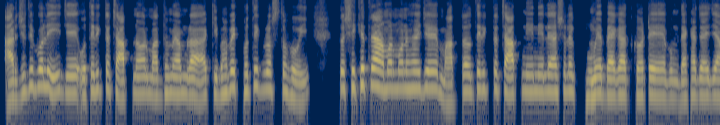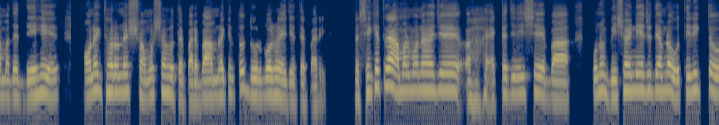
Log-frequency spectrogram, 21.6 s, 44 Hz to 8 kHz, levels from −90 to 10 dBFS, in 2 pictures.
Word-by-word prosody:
আর 135 - +5
যদি 180 +6 -3
বলি 220 -4 +3 0.2
যে, 170 - +1 0.2
অতিরিক্ত 185 +4 -3
চাপ 140 0 +5
নেওয়ার 165 0 0
মাধ্যমে 165 +3 -3
আমরা 155 -2 +2 0.3
কীভাবে 165 +5 0
ক্ষতিগ্রস্ত 195 +1 -3 0.2
হই? 130 -3 -1 0.5
তো - - +1
সেক্ষেত্রে 235 +3 +4
আমার 200 +1 +1
মনে 200 0 -1
হয় 205 0 0
যে, 205 - +4 0.2
মাত্রা 120 +8 -3
অতিরিক্ত 195 +2 -5
চাপ 160 -2 +6
নিয়ে 180 0 -4
নিলে 175 +1 -1
আসলে, 180 +1 -4 0.2
ঘুমের 155 +3 +1
ব্যাঘাত 150 0 +4
ঘটে 150 +1 +2 0.2
এবং 140 +1 -7
দেখা 140 +3 -1
যায় 150 -1 +1
যে, 150 - 0
আমাদের 145 +1 -3
দেহের 150 0 +1 0.5
অনেক 185 +4 +2
ধরনের 180 0 +2
সমস্যা 155 +4 -2
হতে 155 -3 -1
পারে 130 0 +1
বা 145 - +7
আমরা 150 +1 -2
কিন্তু 160 +5 -6
দুর্বল 150 0 +2
হয়ে 140 -3 +1
যেতে 125 -2 -5
পারি। 110 0 -7 0.4
তো - - -4
সেক্ষেত্রে 215 +6 +2
আমার 185 +1 0
মনে 190 0 +1
হয় 190 -1 +2
যে, 190 - +2 0.4
হা 130 - -9 0.2
১ - - -18
টা 160 - 0
জিনিসে 165 +1 -3 0.2
বা 135 -1 +4 0.5
কোনো 160 +4 0 0.2
বিষয় 185 +6 +1
নিয়ে 185 0 +1
যদি 185 0 -3
আমরা 185 +1 +2
অতিরিক্ত 175 +6 -4
165 Hz, 170 wpm, -23 LUFS, 150-185 Hz, 0.5 s, বা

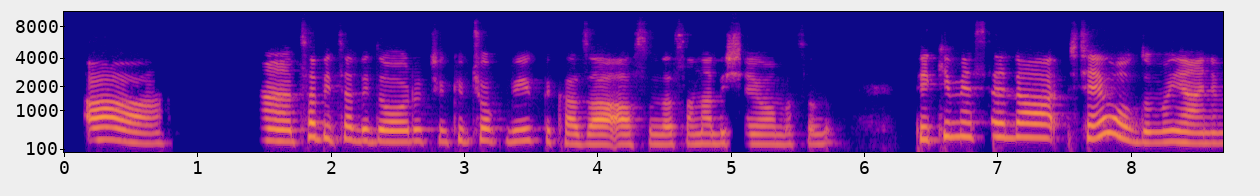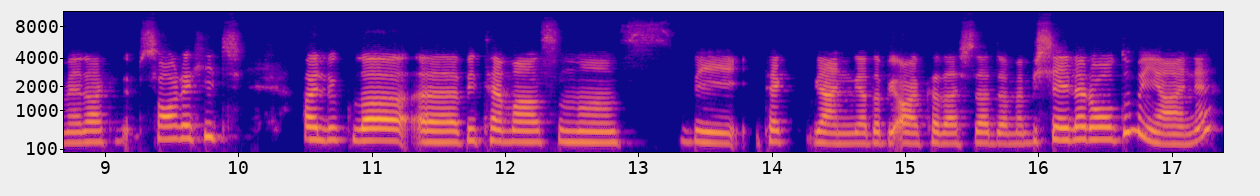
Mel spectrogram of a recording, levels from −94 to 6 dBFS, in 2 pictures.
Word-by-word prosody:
A! 230 -7 +2 0.8
He, 235 -2 +2
tabii, 290 +1 -1
tabii, 240 -4 -4
doğru, 230 +1 -1
çünkü 235 0 -11
çok 245 -1 -5
büyük 240 +2 -6
bir 230 - -9
kaza 185 -4 -2
aslında 185 0 -3
sana 190 +1 -8
bir 195 - -7
şey 185 -1 -8
olmasa 185 0 -10
da. - - -14 0.7
Peki, 270 +4 -2
mesela 315 -2 -1
şey 295 +5 +2
oldu 265 - 0
mu? 220 +1 -4
Yani, 200 -2 -2
merak 215 +2 -2
ediyorum, 235 - -17
sonra 280 +1 +3
hiç 295 +1 -3 0.4
Haluk'la, 250 -2 +6
eee, 220 0 +3
bir - - -15
temasınız, 220 -2 -1
bir 210 -3 -1 0.2
tek 225 -1 -2
yani, 200 -2 +1
ya 195 -1 -2
da 205 -1 -3
bir 205 - +2
arkadaşlığa 200 0 -1
dönme, 195 0 -5
bir 230 - -6
şeyler 260 +3 +3
oldu 265 +10 +3
mu 415 - +1
yani? 190 - 0
225 Hz, 150 wpm, -24 LUFS, 200-255 Hz, 0.8 s, Haluk'la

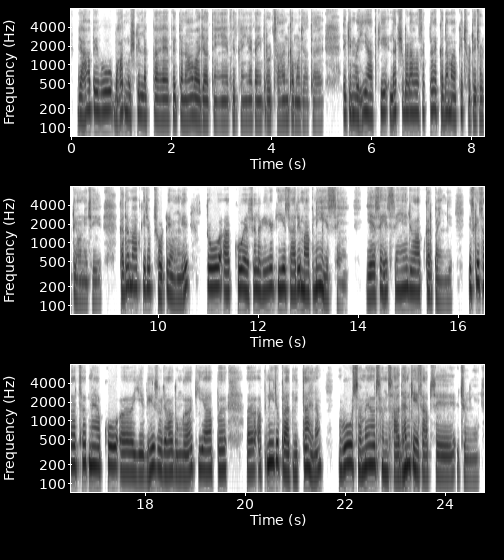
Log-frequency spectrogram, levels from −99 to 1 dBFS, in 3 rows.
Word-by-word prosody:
जहाँ 160 +4 -2
पे 185 -1 0
वो 185 +1 +1
बहुत 170 +5 -4
मुश्किल 165 -1 -4
लगता 155 -1 -5
है, 145 0 -1
फिर 155 - -2
तनाव 145 +1 -2
आ - - +3
जाते 135 0 -4
हैं, 130 0 -6
फिर 140 - -8
कहीं 130 0 -9
न 135 - -4
कहीं 135 -1 -6
प्रोत्साहन 135 0 -7
कम 135 -1 -6
हो 130 - -2
जाता 125 0 -14
है। 125 0 -14 0.5
लेकिन 165 +1 -3
वही 155 +3 -2
आपके 175 +3 -4
लक्ष्य 180 +4 -3
बड़ा 175 0 -2
हो 175 0 -2
सकता 175 +4 -8
है, 195 - -2
कदम 170 +1 -2
आपके 155 +2 -5
छोटे-छोटे 140 -1 -6
होने 125 -1 -8
चाहिए, 125 +1 -10 0.4
कदम 205 +6 +1
आपके 200 0 -2
जब 195 -1 -1
छोटे 150 +1 -1
होंगे, 140 +8 0 0.4
तो 200 0 +7 0.2
आपको 190 +2 +2
ऐसे 175 +2 0
लगेगा 180 +2 +1
कि 190 -1 +3
ये 195 - +7
सारे 180 0 +1
मापनीय 180 +5 +3
हिस्से 140 -4 -8
हैं, 110 -2 -17 0.4
ये 150 +1 +3
ऐसे 155 +4 -3
हिस्से 170 +2 -4
हैं 185 +2 +1
जो 180 -1 0
आप 170 0 -2
कर 155 - -1
पाएँगे। 125 -1 -9 0.4
इसके 225 +6 +4
साथ-साथ 210 0 +2
मैं 200 -1 +7
आपको 195 +1 +4
अ, 155 -3 +1
ये 150 0 +1
भी 160 +7 +3
सुझाव 160 -3 +1
दूँगा 150 0 -1
कि 175 -1 0
आप 170 0 -2
अ, 170 - +3 0.7
अपनी 220 +5 +5
जो 230 +1 +4
प्राथमिकता 150 +3 +2
है 165 -6 +3
ना, 150 +5 -1 0.4
वो 200 +5 +7
समय 185 +1 +3
और 205 - +4
संसाधन 155 0 +2
के 200 - +2
हिसाब 150 -3 -1
से 145 - -3 0.4
चुनिए, 125 -1 -7
160 Hz, 200 wpm, -23 LUFS, 140-185 Hz, 0.7 s, तो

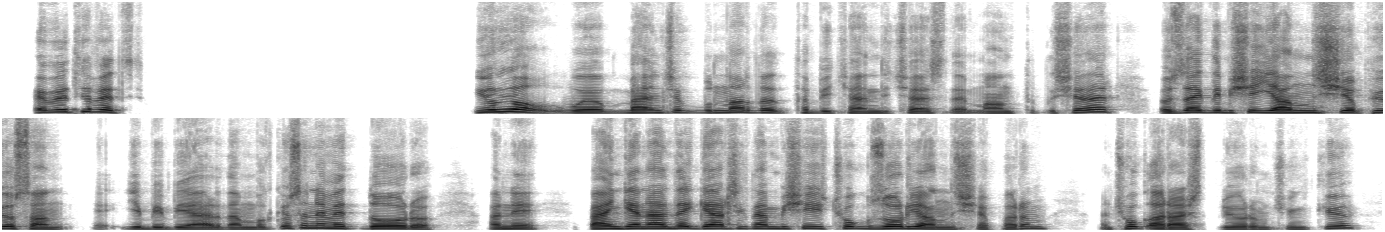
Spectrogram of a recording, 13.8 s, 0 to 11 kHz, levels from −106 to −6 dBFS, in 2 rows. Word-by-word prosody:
Evet, 220 +2 +2
evet. 220 -6 +3 1.7
Yo, 210 +3 +6
yo, 235 -5 +6
vıya 155 -1 -1
bence 165 +3 -2
bunlar 190 +4 -1
da 170 -3 -2
tabii 140 -3 -8
kendi 140 -1 -5
içerisinde 140 +1 -5
mantıklı 140 +1 -8
şeyler. 210 +9 +2 0.2
Özellikle 195 +6 +2
bir - - -4
şeyi 195 0 0
yanlış 170 +1 +3
yapıyorsan, 170 -5 +1 0.2
eee, - - -19
gibi 145 -2 -4
bir 140 - -2
yerden 135 -1 -1
bakıyorsan 200 +11 -3
evet 190 -4 0
doğru. 155 -7 +2 0.3
Hani, 145 0 -2 0.3
ben, 160 +3 +5
genelde 190 +2 +5
gerçekten 185 0 +2
bir 175 - -4
şeyi 185 0 -2
çok 180 -4 0
zor 175 +3 +5
yanlış 135 -8 +1
yaparım. 135 +9 -6 0.2
Hani, - - -15
çok 185 -3 +1
araştırıyorum 130 -3 -1
çünkü. 160 - -4
165 Hz, 170 wpm, -22 LUFS, 140-190 Hz, 1.7 s, Yo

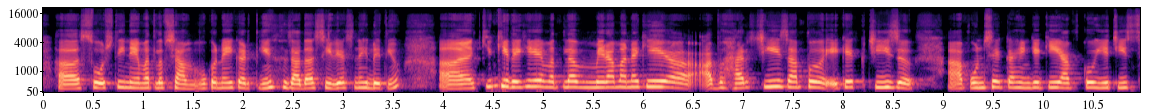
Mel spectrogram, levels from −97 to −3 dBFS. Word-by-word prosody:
अ, 200 +1 +2
सोचती 225 +4 +1
नहीं 235 -2 +1
मतलब 230 0 -1
शाम 200 -5 -1
को 225 - +1
नहीं 230 +1 -1
करती 220 -3 -2
हैं 255 +2 -1
ज़्यादा 215 -1 +3
सीरियस 225 +1 0
नहीं 235 0 0
लेती 220 -1 +1
हूँ। 275 - -5
अ, 205 - -2
क्योंकि 300 +1 +1
देखिए 285 +2 +3
मतलब 260 0 0 0.2
मेरा 250 +1 +3
मानना 265 0 -1
है - - +3
कि 275 0 +3
अ, 255 -2 +2 0.3
अब 205 +4 -2
हर 220 +2 -1
चीज़ 275 +3 0
आप 260 +1 -1
एक-एक 265 - +1
चीज़ 250 -1 +1 0.5
आप 210 - -4
उनसे 235 +3 +1
कहेंगे 240 -2 -2
कि 245 +1 0
आपको 225 +2 0
ये 235 0 0
चीज़ 235 +1 -4
240 Hz, 195 wpm, -18 LUFS, 225-265 Hz, 0.5 s, ज़्यादा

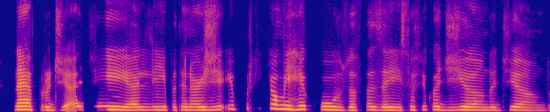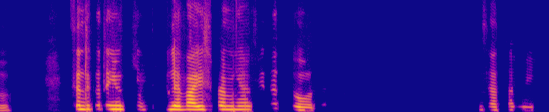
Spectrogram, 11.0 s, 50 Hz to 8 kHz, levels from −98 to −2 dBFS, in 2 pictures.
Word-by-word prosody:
né, 235 0 +6
para 215 -2 -14
o - - +1
dia 200 +1 -6
a - - -5 0.3
dia 225 -3 +1
ali, 215 +1 -4
para 210 - -12
ter - - -6
energia, 215 +2 -2
e 280 - -9
por 300 +6 -25
que 310 - -44
que 315 - -12
eu 300 - +4
me 275 -2 +4
recuso 230 -4 -1
a - - -3
fazer 210 0 -6
isso? 200 +2 -9
Eu - - -5
fico 230 +2 -9
adiando, 205 -1 -1
adiando? 190 -3 -7 0.6
Sendo 260 -1 +3
que 270 - -17
eu - - -11
tenho 260 -2 +5
que 230 - -22 0.2
levar 245 -1 +9
isso 240 0 +4
para 255 0 +2
minha 245 0 0
a - - -3
vida 320 +6 -24
toda. 205 -3 -2 1.7
Exatamente. 330 - -16
225 Hz, 200 wpm, -22 LUFS, 210-245 Hz, 1.7 s, levar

